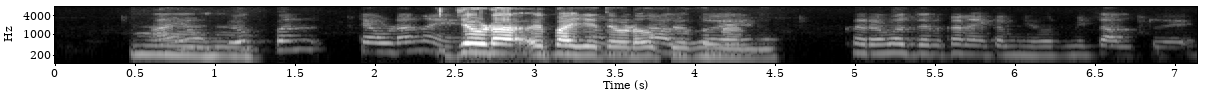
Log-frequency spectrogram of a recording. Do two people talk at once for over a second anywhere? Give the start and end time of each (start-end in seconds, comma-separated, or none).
2.5-4.3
